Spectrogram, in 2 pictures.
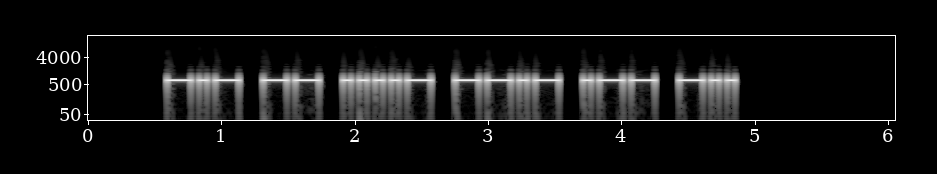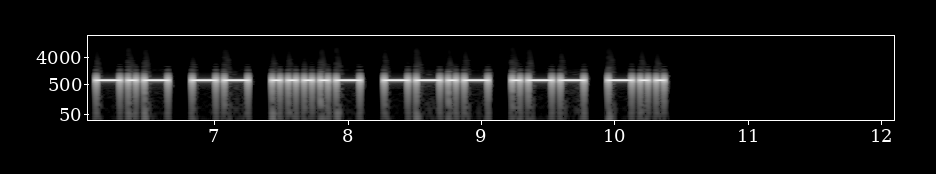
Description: Morse code, heard as a keyed tone, about 20 wpm, 700 Hz. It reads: KM4QWD KM4QWD
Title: USA Call Signs - 6 Characters - Repeated 3x - 20wpm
